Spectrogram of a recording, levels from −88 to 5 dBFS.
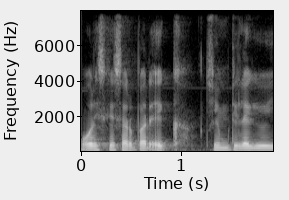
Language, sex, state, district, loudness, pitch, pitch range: Hindi, male, Uttar Pradesh, Shamli, -18 LUFS, 115 Hz, 115-120 Hz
